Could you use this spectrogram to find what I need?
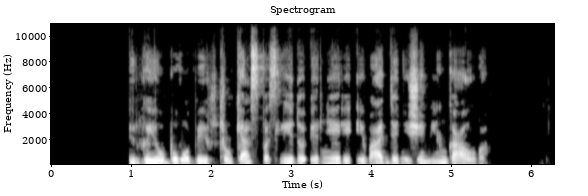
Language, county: Lithuanian, Alytus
